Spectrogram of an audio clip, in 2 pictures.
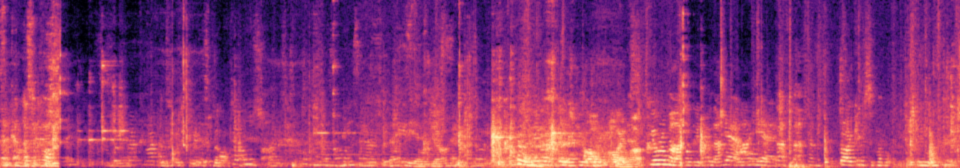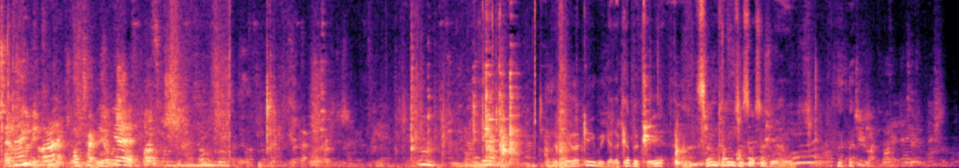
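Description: Elderly women chat nearby.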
